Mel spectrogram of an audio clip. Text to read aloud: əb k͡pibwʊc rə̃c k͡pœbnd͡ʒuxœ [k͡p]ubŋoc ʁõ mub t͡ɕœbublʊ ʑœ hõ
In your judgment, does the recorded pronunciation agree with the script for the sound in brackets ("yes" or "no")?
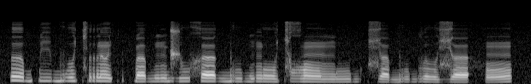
no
